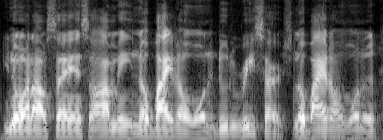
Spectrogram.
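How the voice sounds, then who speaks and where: A man's voice: fairly low pitch, flat delivery, fast, a bit bright, smooth. An American man on a podcast panel, arguing his opinion in an insistent, colloquial way and repeating his points. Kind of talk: casual opinionated debate.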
